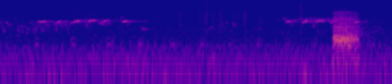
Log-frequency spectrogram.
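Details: Impala in the African bush of Manyeleti Game Reserve, South Africa, giving a loud, explosive alarm chuff on detecting a nearby predator: one short, harsh burst near the end, after several seconds of high twittering birdsong.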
